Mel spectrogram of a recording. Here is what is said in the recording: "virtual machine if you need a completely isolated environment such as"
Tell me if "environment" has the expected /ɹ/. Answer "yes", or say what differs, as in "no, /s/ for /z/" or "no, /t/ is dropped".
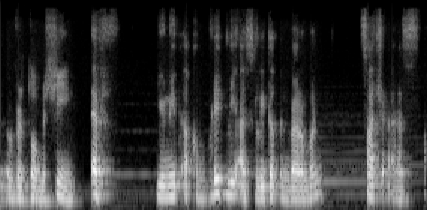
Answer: yes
